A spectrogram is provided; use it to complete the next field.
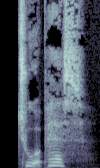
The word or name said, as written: turpas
